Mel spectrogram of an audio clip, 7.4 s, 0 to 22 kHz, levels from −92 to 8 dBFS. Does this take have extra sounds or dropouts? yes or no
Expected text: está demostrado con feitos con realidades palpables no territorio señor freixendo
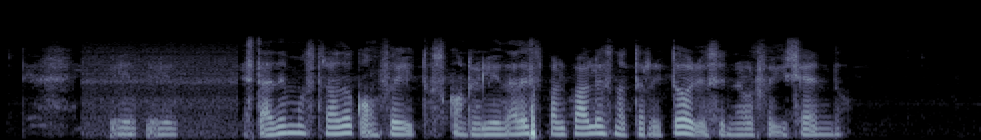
yes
